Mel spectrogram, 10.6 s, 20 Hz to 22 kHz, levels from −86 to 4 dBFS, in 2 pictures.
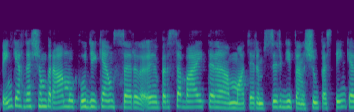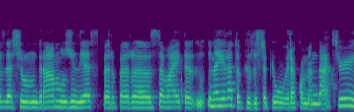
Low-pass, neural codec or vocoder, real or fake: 7.2 kHz; codec, 24 kHz, 0.9 kbps, WavTokenizer, medium speech release version 2; fake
